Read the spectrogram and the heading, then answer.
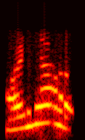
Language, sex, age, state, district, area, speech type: Nepali, female, 18-30, West Bengal, Darjeeling, rural, conversation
